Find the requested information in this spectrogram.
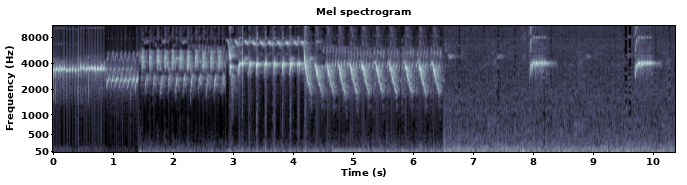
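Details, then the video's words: Canary singing as a tutor for young birds: a fast rolling trill, then rising whistled tours, a loud bouncy series of repeated notes and a run of descending slurred notes, followed by quieter isolated chirps over faint background hiss. "meilleur chant de canari pour l'écolage"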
